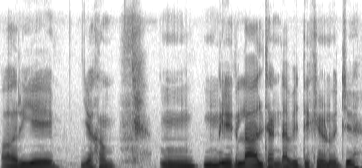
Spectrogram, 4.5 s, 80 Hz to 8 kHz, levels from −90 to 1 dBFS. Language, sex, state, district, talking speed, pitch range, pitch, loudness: Garhwali, male, Uttarakhand, Tehri Garhwal, 130 wpm, 110-120 Hz, 115 Hz, -16 LUFS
